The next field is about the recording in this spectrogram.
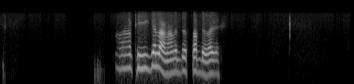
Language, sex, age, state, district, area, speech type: Dogri, female, 60+, Jammu and Kashmir, Reasi, rural, conversation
